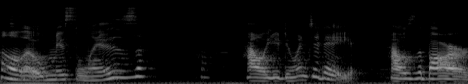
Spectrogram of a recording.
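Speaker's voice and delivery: put-on slow, drawn-out elderly man voice. Role-player greets the bar owner, Miss Liz, in an old man voice. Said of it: "I'm trying to get my old man voice going here".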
